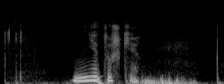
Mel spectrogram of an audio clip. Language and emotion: Russian, neutral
